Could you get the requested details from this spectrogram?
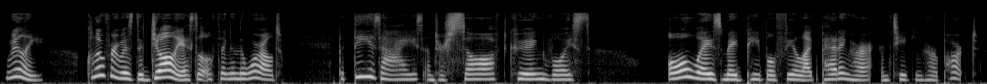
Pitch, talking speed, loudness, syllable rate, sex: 250 Hz, 175 wpm, -21 LUFS, 4.9 syllables/s, female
